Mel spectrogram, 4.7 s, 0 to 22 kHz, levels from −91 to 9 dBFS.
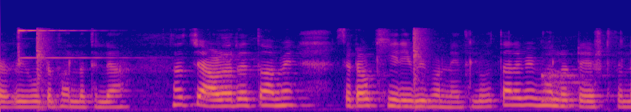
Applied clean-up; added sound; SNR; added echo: none; Bicycle bell + Snare drum; 15 dB; none.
